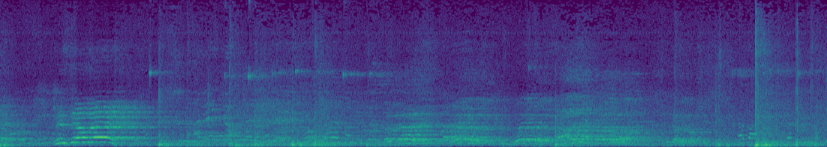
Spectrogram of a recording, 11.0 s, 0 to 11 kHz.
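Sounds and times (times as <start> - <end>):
shoes squeaking on court: 1.9 - 5.2, 9.4 - 11.0
basketball bouncing: 2.0 - 5.0, 10.0 - 11.0.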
